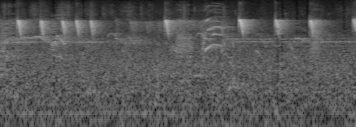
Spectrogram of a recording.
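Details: Grey-headed canary-flycatcher wintering at Sundarvan, Ahmedabad, a migrant from the Himalayas, actively foraging and announcing its presence. It gives a rapid, uneven series of about ten sharp, high chips, with a brief lower warble from another bird midway, over background hiss.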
